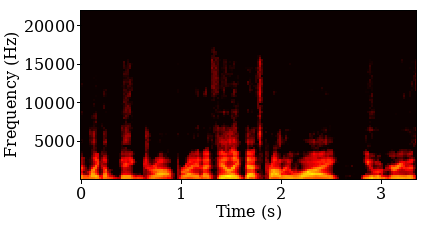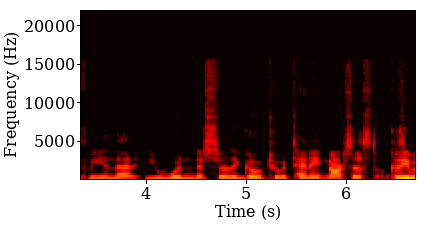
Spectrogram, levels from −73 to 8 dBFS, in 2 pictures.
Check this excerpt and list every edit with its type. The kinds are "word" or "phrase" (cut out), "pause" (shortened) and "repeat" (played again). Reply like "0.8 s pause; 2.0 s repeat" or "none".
none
